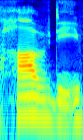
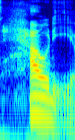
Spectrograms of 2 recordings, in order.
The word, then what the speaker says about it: Hovvdy: And one of the bands was Howdy, which is spelled H-O-V-V-D-Y. – Howdy. – So I thought it was Hovdy for the longest time, but Hovdy. – They're from Hovdy. Texas, so it's Howdy, apparently. – Howdy, y'all. – Howdy, y'allin.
